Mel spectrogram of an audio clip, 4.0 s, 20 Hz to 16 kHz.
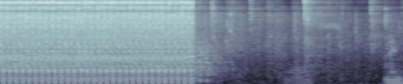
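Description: A Tokyo Marui MP5 SD6 NGRS airsoft gun fires one loud, rapid, evenly paced burst for about two seconds, then cuts off abruptly. Quieter, faint knocks and clatter follow.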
